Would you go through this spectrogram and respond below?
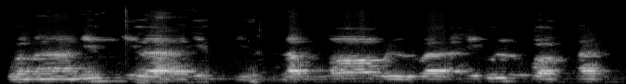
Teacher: Jangan terlalu lama ya, maksudnya di illallah. Cukup 2 harokat, ingat.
